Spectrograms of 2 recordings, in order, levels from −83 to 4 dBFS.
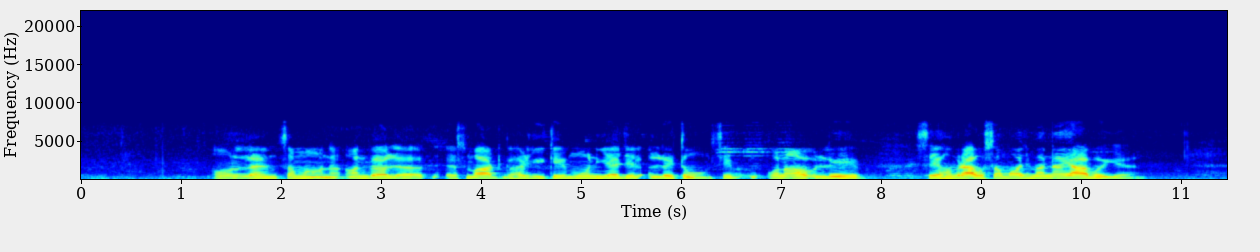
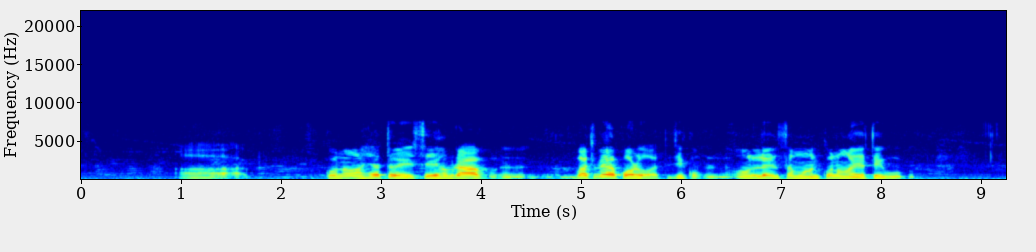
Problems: none marked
